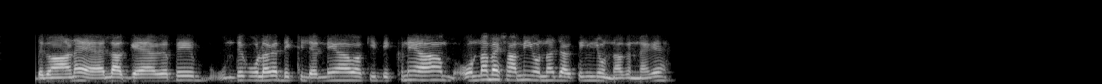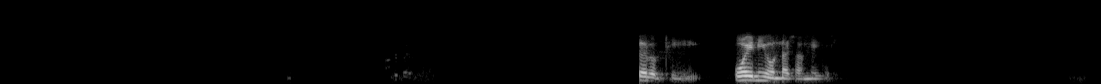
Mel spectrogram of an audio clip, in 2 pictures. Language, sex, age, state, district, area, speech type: Dogri, male, 30-45, Jammu and Kashmir, Samba, rural, conversation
